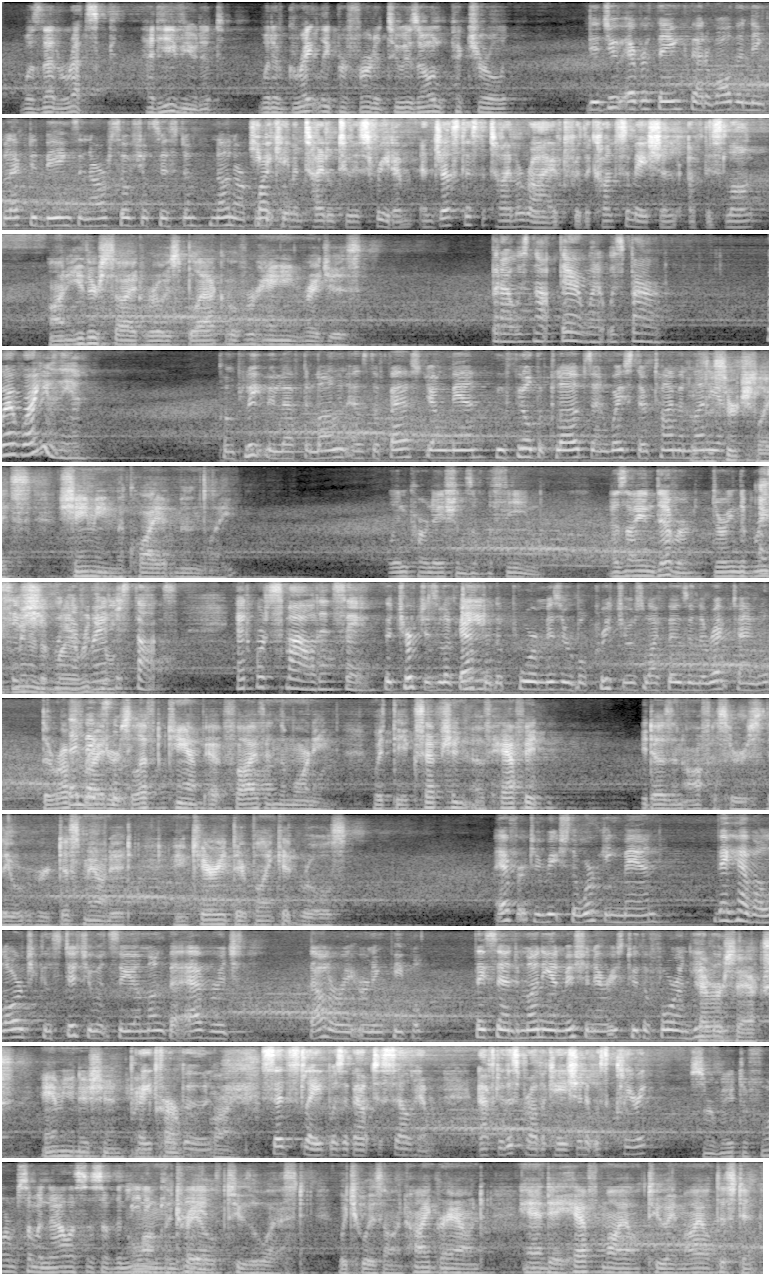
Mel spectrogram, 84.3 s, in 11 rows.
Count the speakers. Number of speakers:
5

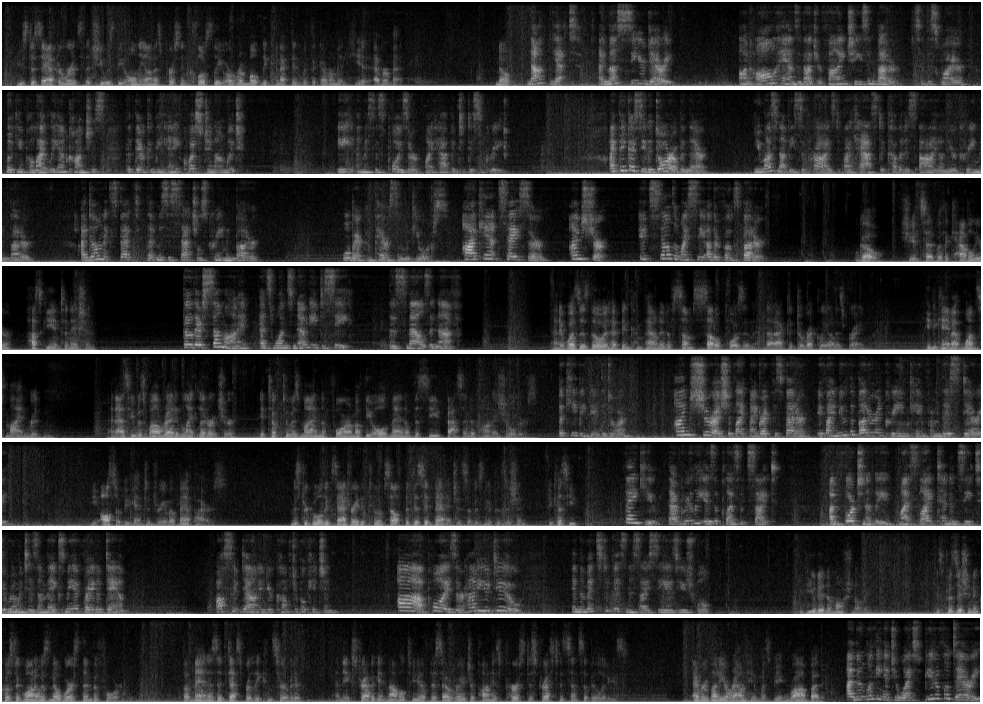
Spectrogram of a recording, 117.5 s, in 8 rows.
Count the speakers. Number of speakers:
2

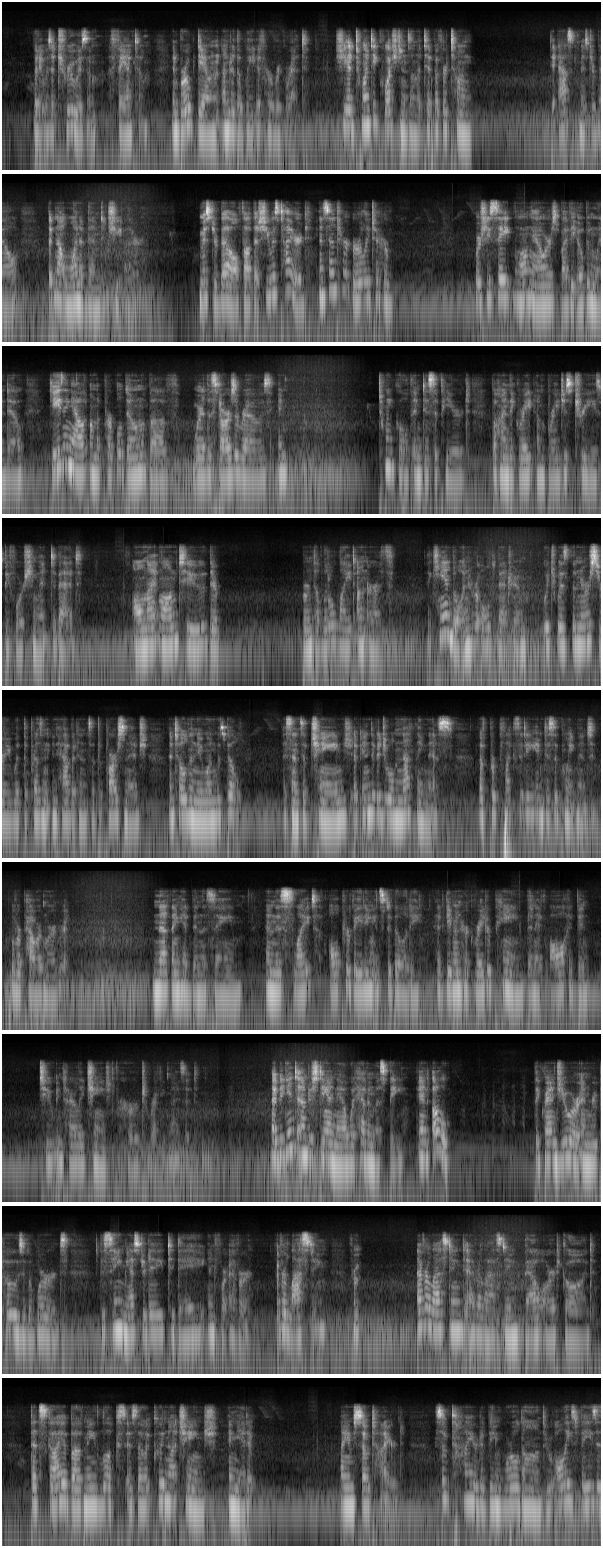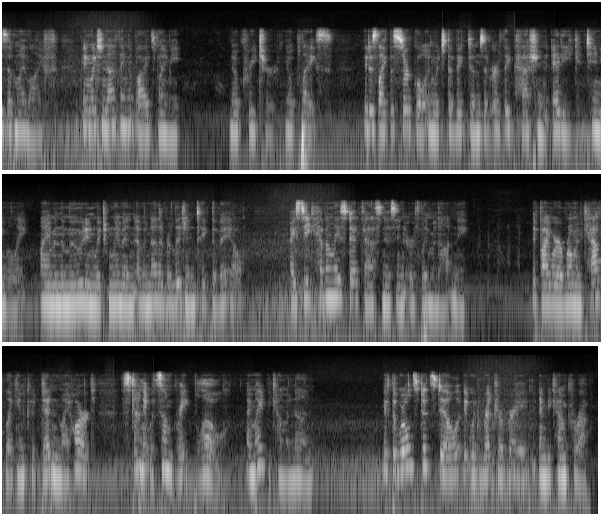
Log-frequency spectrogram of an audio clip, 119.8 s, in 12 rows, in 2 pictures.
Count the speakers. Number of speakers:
1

